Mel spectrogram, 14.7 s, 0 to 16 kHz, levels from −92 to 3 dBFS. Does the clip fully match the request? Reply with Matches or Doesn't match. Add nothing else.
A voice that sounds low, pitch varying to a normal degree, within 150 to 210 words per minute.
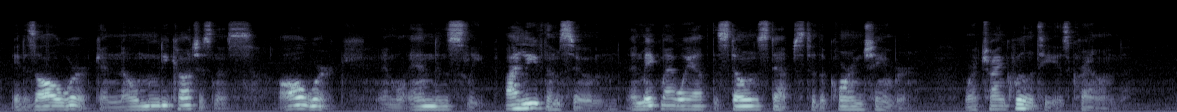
Doesn't match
